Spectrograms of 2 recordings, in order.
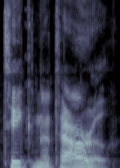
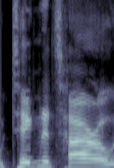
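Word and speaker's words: Tig Notaro: no matter what happens is that teknotaro no tignotaro is the escape pilot okay okay there's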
